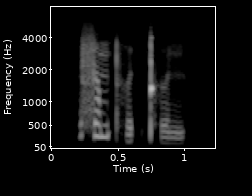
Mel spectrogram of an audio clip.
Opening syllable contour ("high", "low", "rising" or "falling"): high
